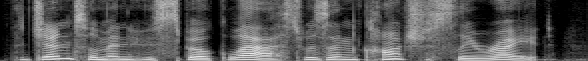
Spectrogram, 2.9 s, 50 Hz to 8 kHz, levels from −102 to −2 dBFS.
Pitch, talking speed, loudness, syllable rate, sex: 240 Hz, 165 wpm, -18 LUFS, 5.3 syllables/s, female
